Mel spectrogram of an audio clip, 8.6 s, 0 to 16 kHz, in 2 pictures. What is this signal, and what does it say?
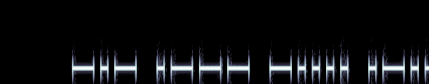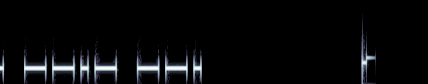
Morse code, heard as a keyed tone, about 17 wpm, 700 Hz. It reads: KJ6LQG
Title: USA Call Signs - 4x Character Spacing - 17wpm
